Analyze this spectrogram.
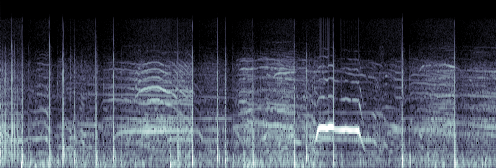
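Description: Fireworks bang and pop in quick succession.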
